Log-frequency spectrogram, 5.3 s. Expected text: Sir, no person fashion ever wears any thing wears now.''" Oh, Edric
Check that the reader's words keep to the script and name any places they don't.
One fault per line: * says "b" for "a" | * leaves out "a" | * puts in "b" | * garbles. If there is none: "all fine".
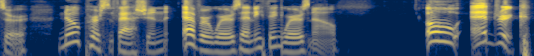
all fine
